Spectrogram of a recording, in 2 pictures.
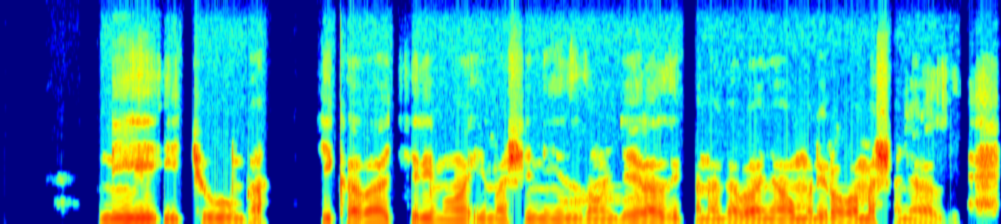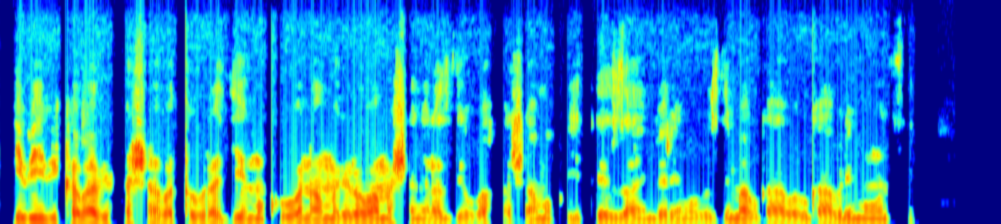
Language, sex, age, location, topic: Kinyarwanda, female, 18-24, Nyagatare, government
